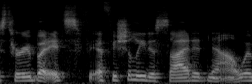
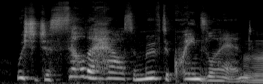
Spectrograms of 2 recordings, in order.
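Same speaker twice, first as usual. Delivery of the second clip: put-on stressed, agitated Indonesian accent, raised and high; 6 semitones higher, 7 dB louder than usual. Retelling what a stressed father used to say: imitating his dad's indonesian accent. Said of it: "except in his Indonesian accent".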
